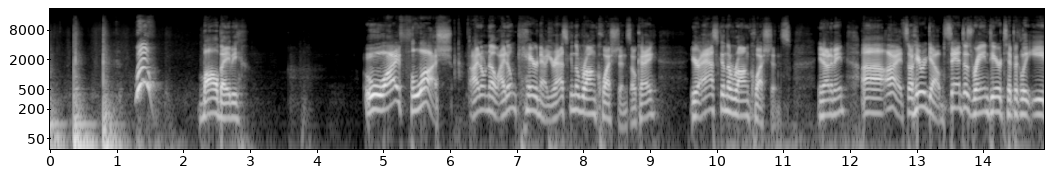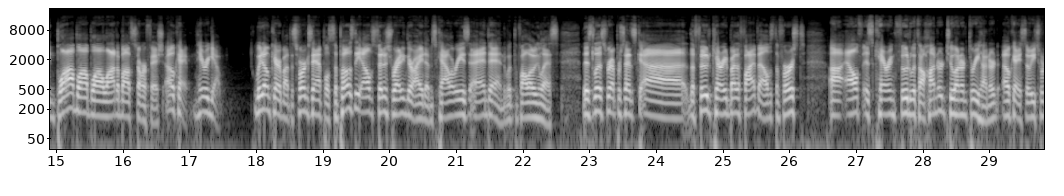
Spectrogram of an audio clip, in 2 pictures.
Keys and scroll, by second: 6.2 alt++.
